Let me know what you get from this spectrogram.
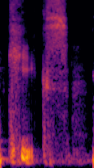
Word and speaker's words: Keeks: And I had this one friend, she would call me Keeks.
